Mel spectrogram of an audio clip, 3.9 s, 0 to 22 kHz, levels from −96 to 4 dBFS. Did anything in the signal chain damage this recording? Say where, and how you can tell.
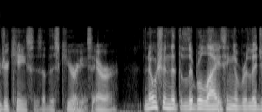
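Yes. Bluetooth LC3 compression, throughout, at the codec: the speech has a plainly grainy, breathy top end, likely LC3 noise-filling at a low bitrate, around 32 kbps.

Lost LE Audio frames, scattered across 1.09–1.41 s and again at 3.26–3.30 s, on the wireless link: the speech smears into noise as the decoder repeats the last spectrum with random signs.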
